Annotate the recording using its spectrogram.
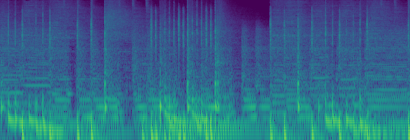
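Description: Progressive metal played on an electronic drum kit, with fast kick, snare and cymbal hits over an electric guitar riff and no bass in the mix. The cymbals drop out for a moment just past the middle while the guitar holds its notes.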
